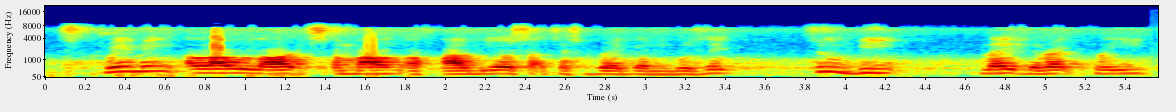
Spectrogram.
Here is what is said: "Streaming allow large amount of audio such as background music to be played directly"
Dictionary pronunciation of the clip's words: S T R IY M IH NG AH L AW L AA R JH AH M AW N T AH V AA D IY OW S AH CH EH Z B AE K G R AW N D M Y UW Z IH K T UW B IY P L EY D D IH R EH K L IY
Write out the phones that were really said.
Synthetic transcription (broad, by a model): S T R IY M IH NG AH L AW L AA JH AH M AW N T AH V AA D IY OW S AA CH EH S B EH G AW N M Y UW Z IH K T UW B IY P L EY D D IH R EH K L IY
